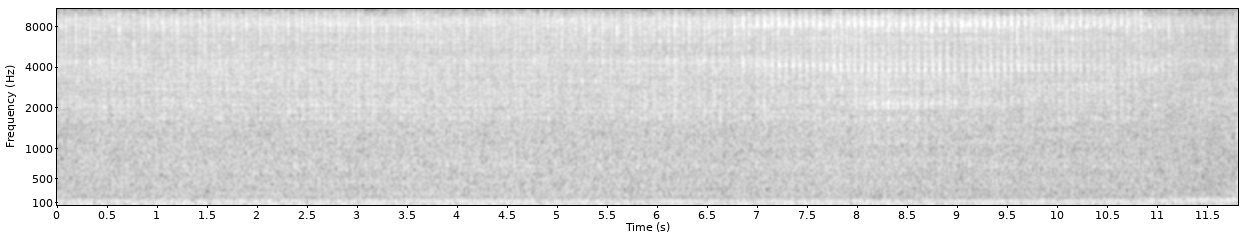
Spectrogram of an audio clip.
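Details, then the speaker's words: 1997 Lincoln Town Car Signature at idle; uneven loping beat, dead-cylinder misfire: unplugging number one coil changes nothing despite strong spark, possibly fuel starvation. "we've got lots of Fire coming out of these coils but when we pulled the number one or that first one it comes over here and there's nothing it doesn't change the way the motor runs at all"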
